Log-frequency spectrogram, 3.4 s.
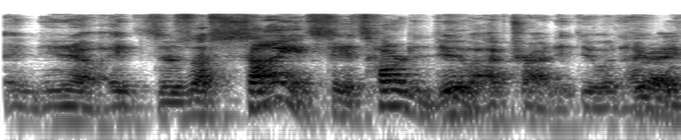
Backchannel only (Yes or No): No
